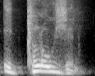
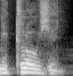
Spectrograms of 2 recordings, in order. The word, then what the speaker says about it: eclosion: I want you to get ready to experience what is called an eclosion. Word eclosion is spelled E-C-L-O-S-I-O-N.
